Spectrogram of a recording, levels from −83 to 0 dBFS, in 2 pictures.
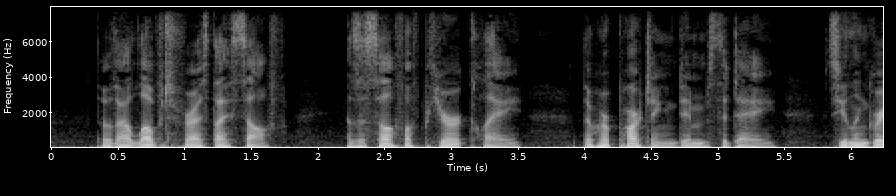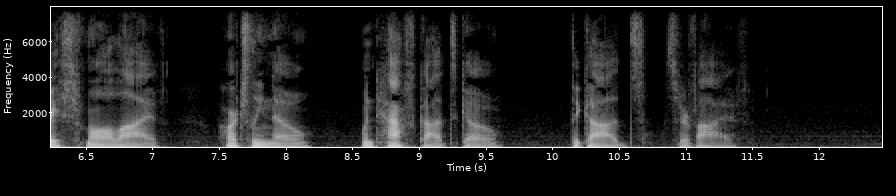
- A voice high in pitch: No, very low, 90 Hz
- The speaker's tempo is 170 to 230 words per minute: No, average, 155 wpm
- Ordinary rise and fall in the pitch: Yes, average, 4.0 semitones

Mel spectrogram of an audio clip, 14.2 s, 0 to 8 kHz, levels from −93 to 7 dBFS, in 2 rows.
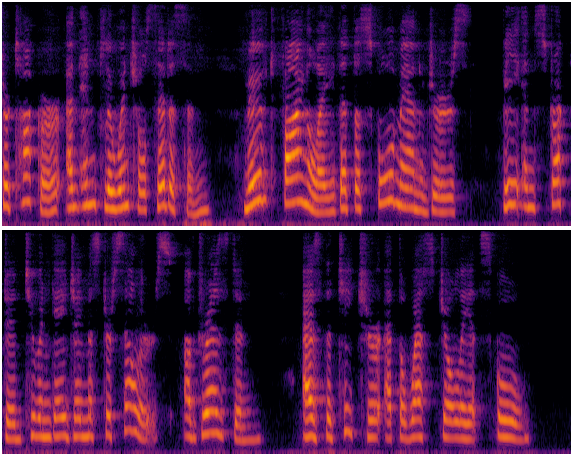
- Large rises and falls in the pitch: No, average, 4.3 semitones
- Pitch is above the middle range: Yes, high, 245 Hz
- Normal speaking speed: No, slow, 110 wpm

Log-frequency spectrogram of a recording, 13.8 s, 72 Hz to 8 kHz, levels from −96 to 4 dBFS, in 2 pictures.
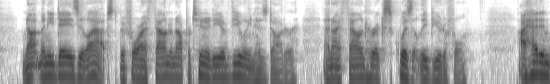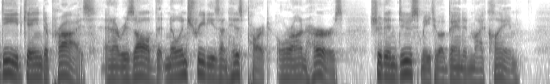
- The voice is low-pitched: Yes, low, 100 Hz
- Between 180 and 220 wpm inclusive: Yes, average, 190 wpm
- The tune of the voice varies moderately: Yes, average, 3.3 semitones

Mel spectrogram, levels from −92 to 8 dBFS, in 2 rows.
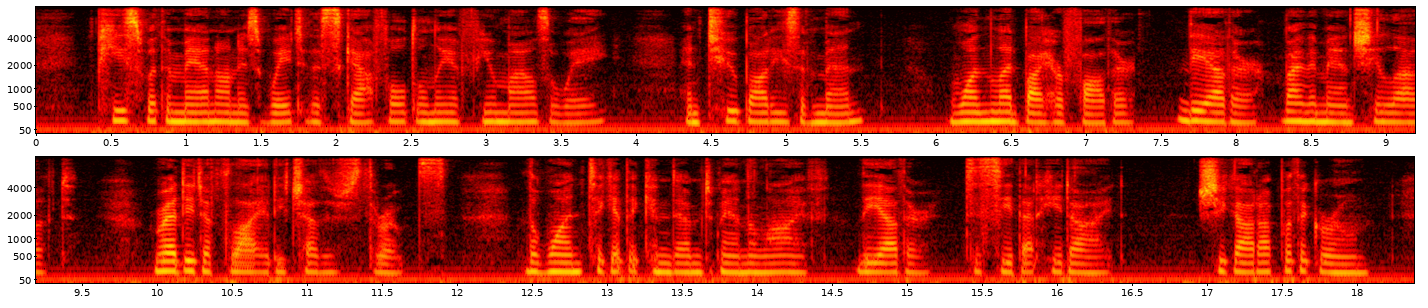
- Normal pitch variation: No, narrow, 1.3 semitones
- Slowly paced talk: No, average, 195 wpm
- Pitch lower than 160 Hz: No, medium, 175 Hz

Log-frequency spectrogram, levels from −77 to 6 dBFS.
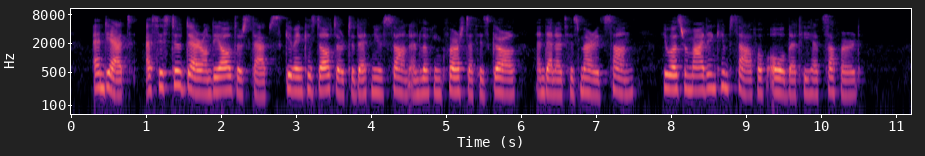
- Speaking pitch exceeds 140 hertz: Yes, medium, 185 Hz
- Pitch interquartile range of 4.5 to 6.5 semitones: No, average, 2.8 semitones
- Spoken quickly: Yes, fast, 210 wpm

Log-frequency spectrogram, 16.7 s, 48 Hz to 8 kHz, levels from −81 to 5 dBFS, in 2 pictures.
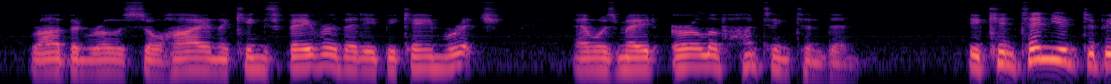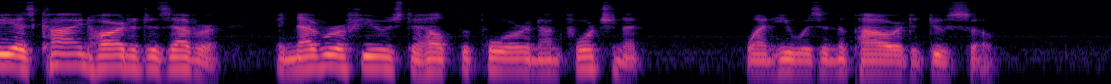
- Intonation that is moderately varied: Yes, average, 3.8 semitones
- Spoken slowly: No, average, 165 wpm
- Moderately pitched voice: No, low, 120 Hz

